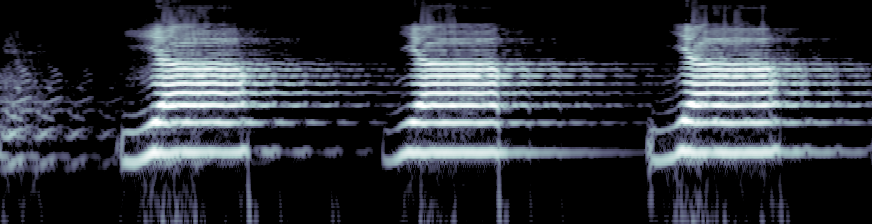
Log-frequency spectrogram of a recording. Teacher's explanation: درمیان زبان کو درمیان تالو سے لگا کر باریک آواز کے ساتھ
